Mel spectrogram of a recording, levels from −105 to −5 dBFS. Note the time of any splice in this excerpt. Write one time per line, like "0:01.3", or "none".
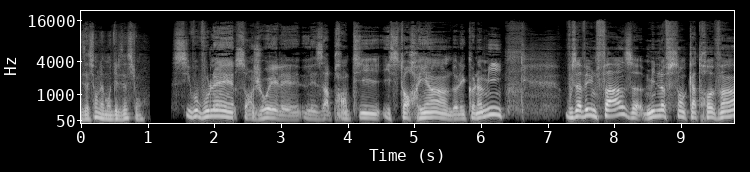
0:02.3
